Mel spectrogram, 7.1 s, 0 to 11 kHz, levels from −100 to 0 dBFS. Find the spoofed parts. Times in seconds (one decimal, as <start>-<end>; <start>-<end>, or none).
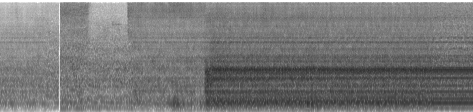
0.0-0.7; 2.0-6.5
